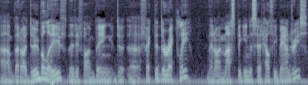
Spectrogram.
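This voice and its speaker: A man's somewhat breathy, medium-pitched voice with an Australian accent and ordinary pitch variation. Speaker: life coach. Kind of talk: monologue to camera. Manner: halting, many fillers.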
